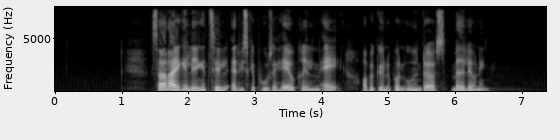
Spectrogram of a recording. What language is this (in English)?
Danish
